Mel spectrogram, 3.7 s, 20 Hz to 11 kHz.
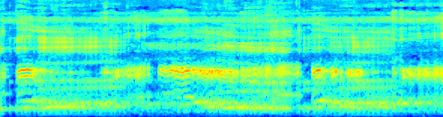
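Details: Captive howler monkeys at the L.A. Zoo, recorded in May 2014, howling: a continuous, deep, rough roaring drone rich in overtones, broken by brief catches for breath.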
